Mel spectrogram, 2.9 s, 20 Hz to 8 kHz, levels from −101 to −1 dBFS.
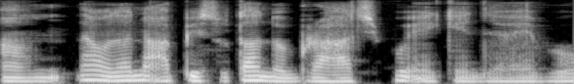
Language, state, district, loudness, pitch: Idu Mishmi, Arunachal Pradesh, Lower Dibang Valley, -16 LUFS, 125 Hz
